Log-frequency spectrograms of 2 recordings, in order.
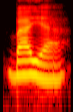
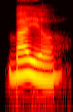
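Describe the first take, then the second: First: The word ends in an A, without R. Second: The word ends in an O sound. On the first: "The R is dropped" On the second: "It's totally changed to O instead of A R"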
